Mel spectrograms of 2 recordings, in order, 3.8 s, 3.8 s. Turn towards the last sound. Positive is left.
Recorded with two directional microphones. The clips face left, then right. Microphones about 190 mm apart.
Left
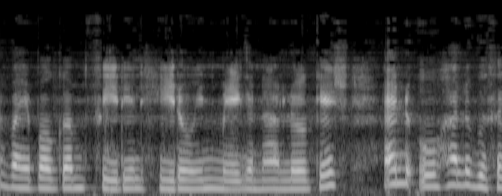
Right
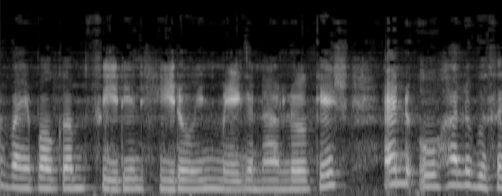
turn(degrees=35)  # may be behind; listen again after turning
